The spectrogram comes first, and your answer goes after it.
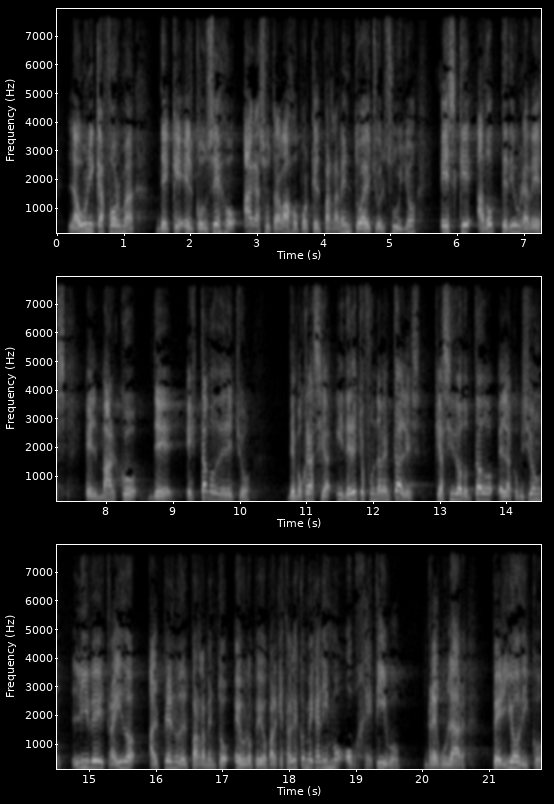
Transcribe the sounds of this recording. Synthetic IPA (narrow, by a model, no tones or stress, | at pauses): launikafo̞ɾma | ðe̞ke̞ːlko̞nse̞xoaɣasut̪ɾaβaxopo̞ɾkeːlpaɾlamẽnt̪oae̞t͡ʃoelsuʝo̞ | e̞ske̞aðo̞p̚t̪e̞ðeunaβ̞e̞s | e̞lmaɾkoðe̞ːst̪aðo̞ðeðɾe̞t͡ʃo | d̪e̞mo̞kɾasjaiðe̞ɾe̞t͡ʃo̞sfund̪amẽnt̪ale̞s | keasið̞oaðo̞p̚t̪að̞oe̞nlako̞misjo̞ŋliβ̞e̞it̪ɾaiðo | alple̞noð̞e̞lpaɾlamẽnt̪o̞e̞wɾo̞pe̞opaɾake̞st̪aβle̞θkauŋme̞kanizmoʔoβxe̞t̪iβ̞o̞ | re̞ɣulaɾ | pe̞ɾjo̞ðiko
